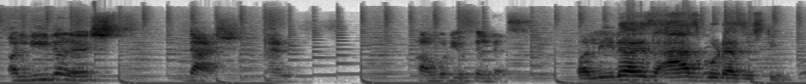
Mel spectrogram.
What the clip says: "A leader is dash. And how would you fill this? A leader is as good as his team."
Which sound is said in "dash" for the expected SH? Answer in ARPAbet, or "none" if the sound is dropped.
SH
